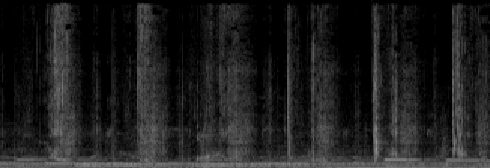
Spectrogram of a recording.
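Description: Crunchy chewing, with repeated crisp bites and crackles in an uneven rhythm against a steady low hum, and no voices.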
